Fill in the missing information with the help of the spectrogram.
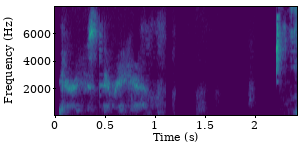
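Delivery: slow urgent whisper. Acted. Whispering to someone to stay hidden. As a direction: breathe it, barely voiced. Hushed order to stay put.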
